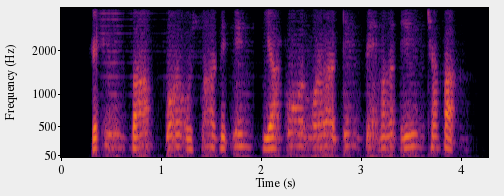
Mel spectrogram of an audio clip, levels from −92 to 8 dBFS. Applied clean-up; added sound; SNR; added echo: neural separator model SepFormer WHAMR!.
